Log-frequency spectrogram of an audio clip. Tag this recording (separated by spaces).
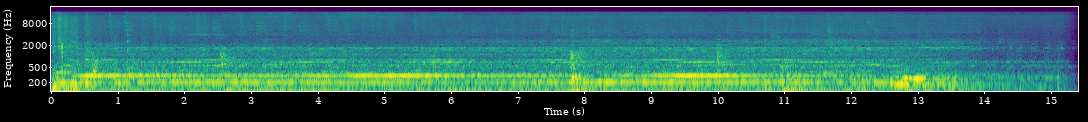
elevator door field-recording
